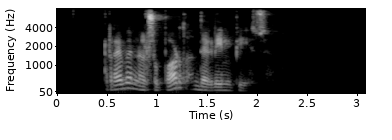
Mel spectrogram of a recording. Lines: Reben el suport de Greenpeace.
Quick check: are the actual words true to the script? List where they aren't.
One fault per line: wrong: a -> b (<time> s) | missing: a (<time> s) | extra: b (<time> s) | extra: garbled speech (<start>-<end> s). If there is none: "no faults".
no faults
